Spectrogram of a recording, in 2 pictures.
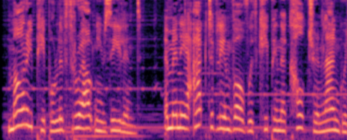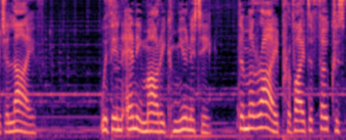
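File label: Australian English, documentary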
